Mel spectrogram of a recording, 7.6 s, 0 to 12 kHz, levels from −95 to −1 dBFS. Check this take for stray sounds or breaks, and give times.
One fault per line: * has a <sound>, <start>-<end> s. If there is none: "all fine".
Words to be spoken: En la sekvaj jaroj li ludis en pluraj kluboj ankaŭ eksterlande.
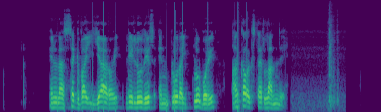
* has a thud, 6.5-6.8 s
